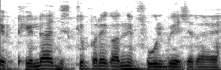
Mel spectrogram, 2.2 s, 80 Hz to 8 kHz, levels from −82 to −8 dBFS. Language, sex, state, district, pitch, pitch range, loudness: Hindi, male, Uttar Pradesh, Lucknow, 125 Hz, 120-140 Hz, -12 LUFS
